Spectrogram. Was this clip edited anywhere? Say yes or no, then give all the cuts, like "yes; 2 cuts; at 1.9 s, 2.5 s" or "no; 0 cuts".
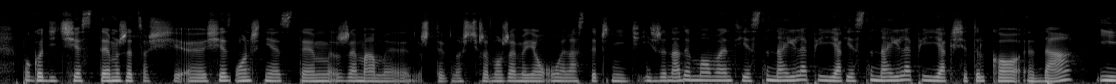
yes; 4 cuts; at 2.3 s, 4.8 s, 6.8 s, 8.4 s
